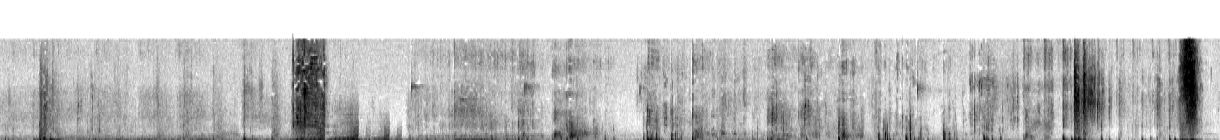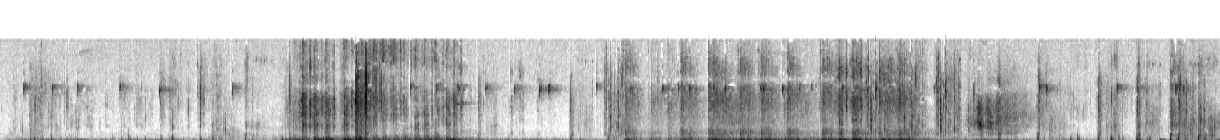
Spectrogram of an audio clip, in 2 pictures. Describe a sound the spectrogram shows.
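Footsteps run quickly across stone ground.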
